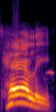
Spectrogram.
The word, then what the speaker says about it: Halle: Why the hell you keep calling her Hale? It's Halle.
